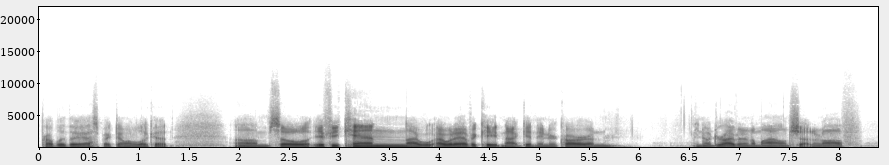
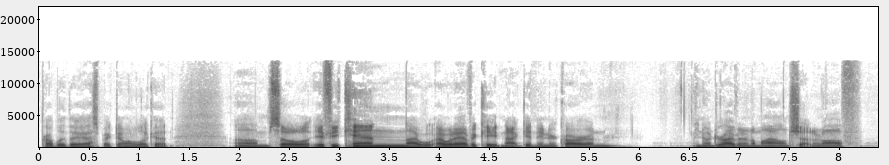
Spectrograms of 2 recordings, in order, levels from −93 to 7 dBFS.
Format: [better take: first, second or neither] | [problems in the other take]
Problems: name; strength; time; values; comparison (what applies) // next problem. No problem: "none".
second | muffled; slightly; fading above 3.5 kHz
